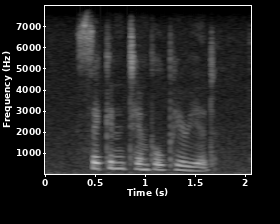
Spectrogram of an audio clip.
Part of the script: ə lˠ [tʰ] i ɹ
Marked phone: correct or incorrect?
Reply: incorrect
